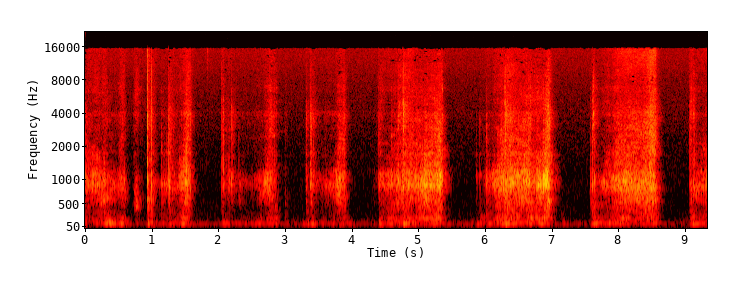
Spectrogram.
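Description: Long natural nails rapidly tap and scratch a small printed canvas stretched on a wooden frame that lies flat on a table. Bursts of dry, papery scratching centered in the midrange come in uneven strokes, separated by brief quiet gaps, with a few sharp taps in the first seconds.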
